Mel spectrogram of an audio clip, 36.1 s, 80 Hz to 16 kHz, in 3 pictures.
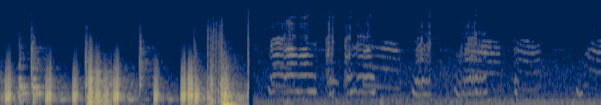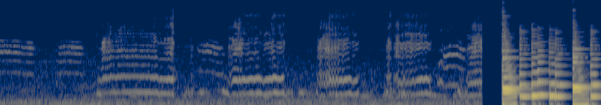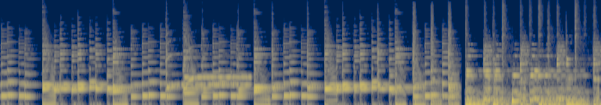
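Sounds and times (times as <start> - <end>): brass music: 0.0 - 5.0, 24.9 - 25.7, 27.5 - 29.4, 33.0 - 36.0
cat meowing: 5.3 - 21.7.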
